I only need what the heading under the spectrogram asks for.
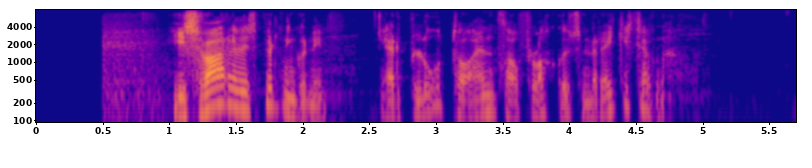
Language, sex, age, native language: Icelandic, male, 50-59, Icelandic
